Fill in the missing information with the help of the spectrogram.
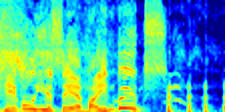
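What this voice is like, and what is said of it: Put-on Welsh-Scottish accent. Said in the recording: “That's Wales. ... Walesland. ... It's like a mix. It's a mixture between Welsh and Scottish.”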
